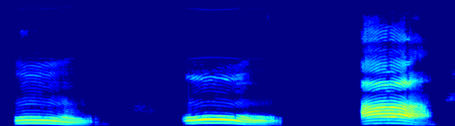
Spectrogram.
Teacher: व्रतमुखी को जब हम बोल रहे हैं यहाँ पर तो हमारे माउथ पे एक सर्कल बन जाएगा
